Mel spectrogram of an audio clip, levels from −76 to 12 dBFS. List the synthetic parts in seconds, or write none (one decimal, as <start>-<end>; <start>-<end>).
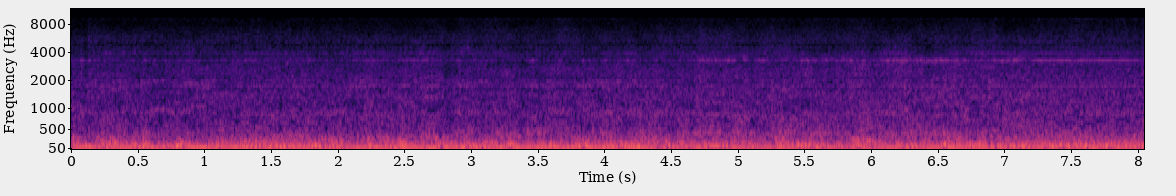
0.0-1.2; 1.8-7.2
